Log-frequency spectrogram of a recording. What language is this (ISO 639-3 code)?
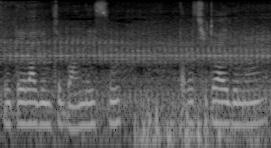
nep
